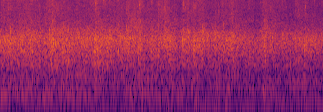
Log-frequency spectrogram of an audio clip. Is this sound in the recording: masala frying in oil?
no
